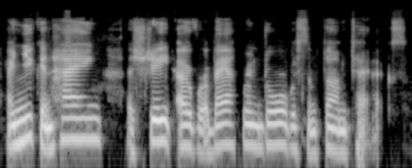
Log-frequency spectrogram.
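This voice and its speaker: Earnest woman with a lowish voice. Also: moderate pace, dry recording. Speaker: panel host on a live discussion show. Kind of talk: casual opinion talk.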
